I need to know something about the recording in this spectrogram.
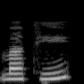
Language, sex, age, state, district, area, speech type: Nepali, female, 30-45, West Bengal, Darjeeling, rural, read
